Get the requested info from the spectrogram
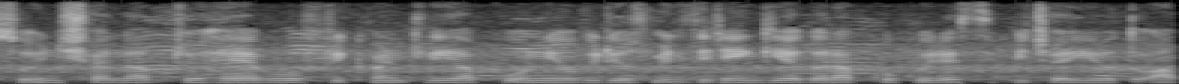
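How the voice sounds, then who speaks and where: A soft-spoken woman talks in a fairly low pitch with a monotone, flat intonation. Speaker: cooking channel host. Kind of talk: cooking tutorial. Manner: hesitant with fillers.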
